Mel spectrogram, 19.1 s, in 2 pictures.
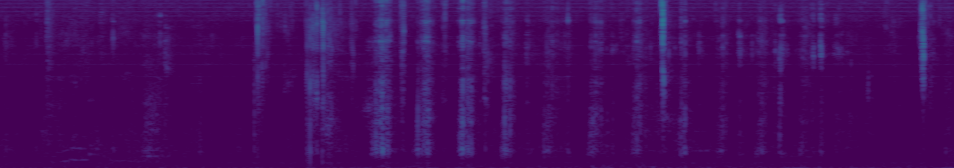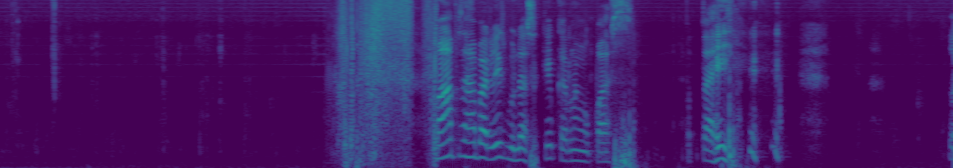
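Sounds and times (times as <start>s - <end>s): chewing with crisp crunches: 0.0s - 12.8s.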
